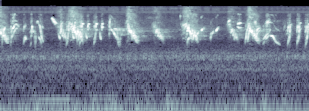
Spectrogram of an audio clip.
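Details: Greek house sparrows gathered to feed at Karyotissa produce a lively jumble of short chirps, slurred tweets and fast chattering runs from several birds at once, over low background noise.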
